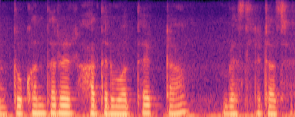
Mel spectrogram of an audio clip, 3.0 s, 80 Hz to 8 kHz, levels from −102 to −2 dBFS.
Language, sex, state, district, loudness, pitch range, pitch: Bengali, male, Tripura, West Tripura, -19 LUFS, 140-150 Hz, 145 Hz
